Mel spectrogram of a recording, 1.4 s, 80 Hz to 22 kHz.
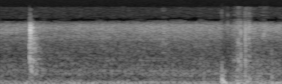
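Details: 2004 Ford Territory AWD: a few sharp, uneven knocks from the front left corner over a low vehicle hum; cause unknown.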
